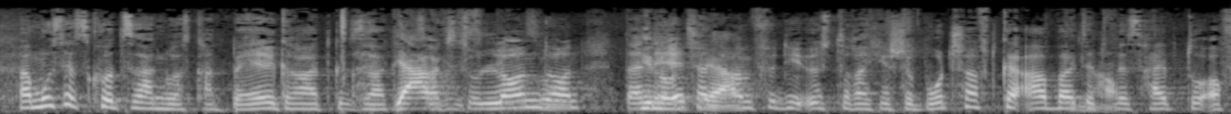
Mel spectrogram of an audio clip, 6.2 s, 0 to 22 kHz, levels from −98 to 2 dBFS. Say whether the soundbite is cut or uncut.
uncut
